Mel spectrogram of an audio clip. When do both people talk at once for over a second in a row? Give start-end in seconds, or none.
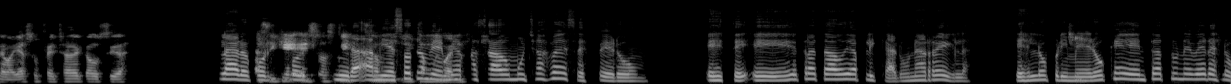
2.5-4.7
